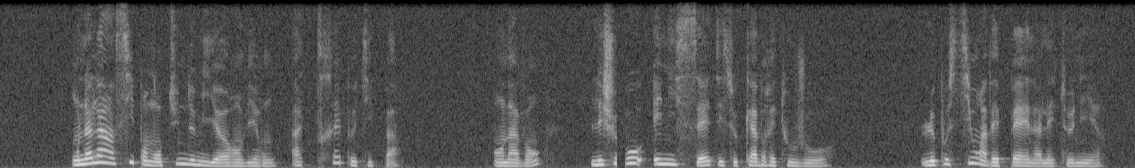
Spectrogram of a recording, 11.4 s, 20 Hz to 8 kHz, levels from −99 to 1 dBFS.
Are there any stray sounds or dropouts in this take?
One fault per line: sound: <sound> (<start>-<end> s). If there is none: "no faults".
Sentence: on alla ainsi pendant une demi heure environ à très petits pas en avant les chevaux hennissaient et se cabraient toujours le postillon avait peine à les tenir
sound: dropout (6.2-6.3 s)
